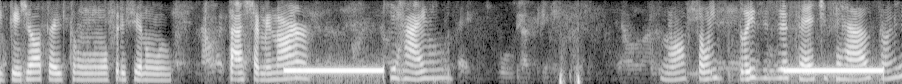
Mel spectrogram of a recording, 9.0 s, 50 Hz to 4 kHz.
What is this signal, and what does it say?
Ringback tone (Europe, 425 Hz), with speech.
